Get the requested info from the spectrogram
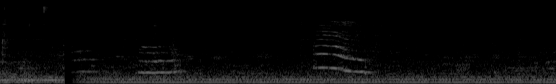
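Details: A cat unable to find a mate gives a run of meows: two short, level cries, then a longer one that rises and slides down. A sharp click comes early, over a constant low indoor hum.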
